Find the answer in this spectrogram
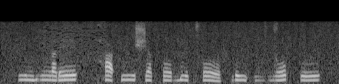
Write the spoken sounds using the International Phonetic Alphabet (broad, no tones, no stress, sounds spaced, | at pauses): i m b ɨ ŋ ɐ ɾ e | qʰ ʉ ʔ i ʃ ɐ k o ɠ ɨ tʰ o | ɾ i ʔ ṳ d o k u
